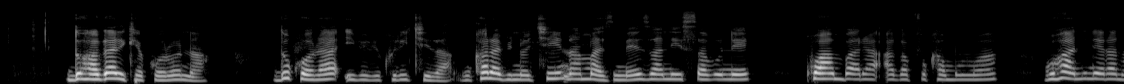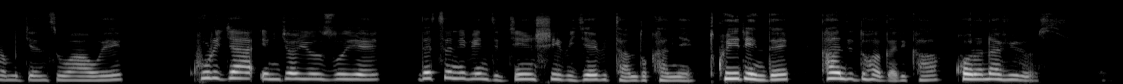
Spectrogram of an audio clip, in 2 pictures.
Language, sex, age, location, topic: Kinyarwanda, female, 18-24, Kigali, health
